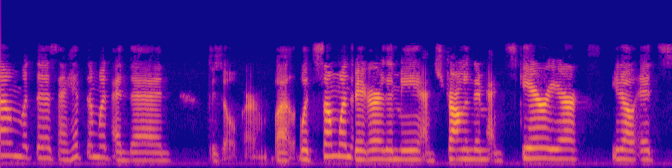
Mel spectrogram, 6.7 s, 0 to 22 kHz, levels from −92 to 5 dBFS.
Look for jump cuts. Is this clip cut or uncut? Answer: cut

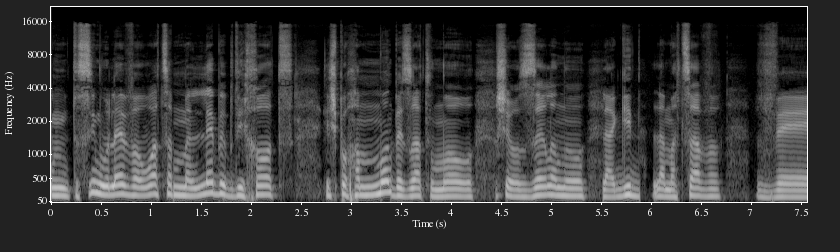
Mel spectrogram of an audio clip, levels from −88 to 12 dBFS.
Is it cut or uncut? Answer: cut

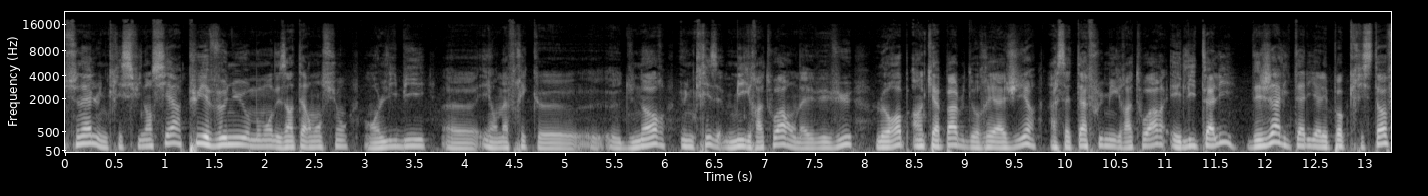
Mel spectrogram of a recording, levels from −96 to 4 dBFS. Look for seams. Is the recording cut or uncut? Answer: cut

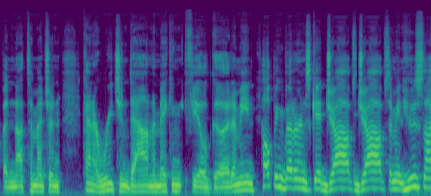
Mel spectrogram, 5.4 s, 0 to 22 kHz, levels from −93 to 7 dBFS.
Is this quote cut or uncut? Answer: cut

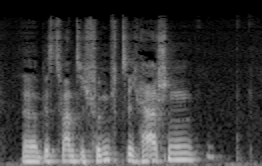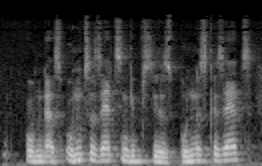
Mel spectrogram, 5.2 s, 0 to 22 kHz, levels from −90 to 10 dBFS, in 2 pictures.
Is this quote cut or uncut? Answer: cut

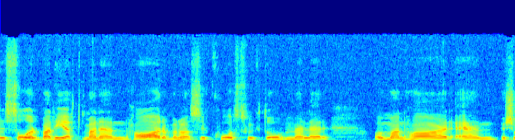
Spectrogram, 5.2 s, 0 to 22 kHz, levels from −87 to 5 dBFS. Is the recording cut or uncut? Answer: uncut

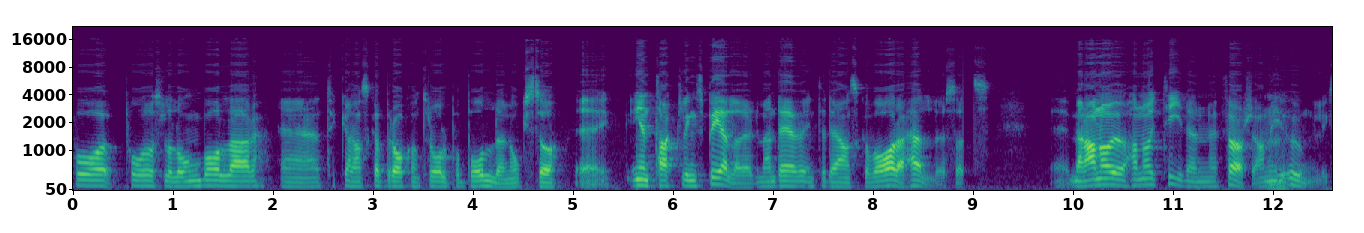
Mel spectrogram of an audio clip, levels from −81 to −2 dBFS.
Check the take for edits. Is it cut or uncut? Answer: cut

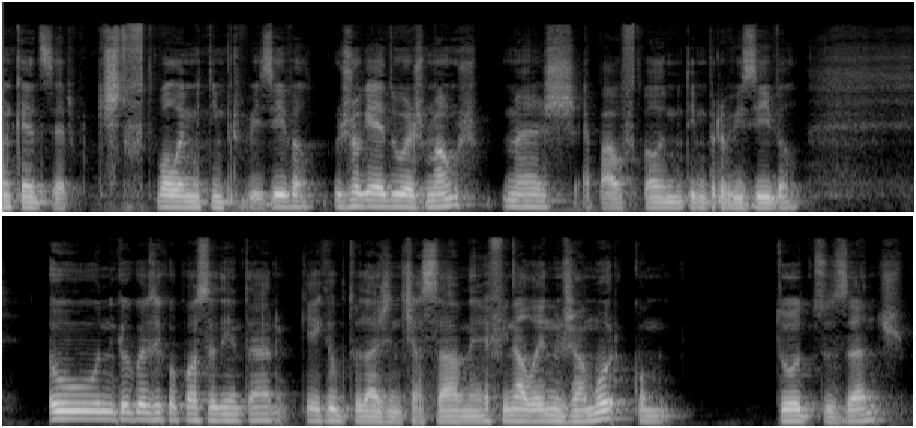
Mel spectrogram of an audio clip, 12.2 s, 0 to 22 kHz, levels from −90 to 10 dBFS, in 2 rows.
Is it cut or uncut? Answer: uncut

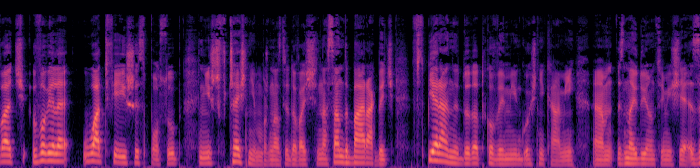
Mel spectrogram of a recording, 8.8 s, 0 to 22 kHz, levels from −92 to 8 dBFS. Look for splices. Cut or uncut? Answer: cut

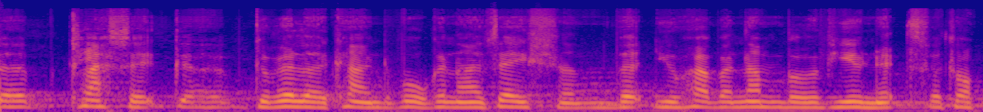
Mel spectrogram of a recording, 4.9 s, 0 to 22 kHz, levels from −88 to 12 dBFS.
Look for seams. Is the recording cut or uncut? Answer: uncut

